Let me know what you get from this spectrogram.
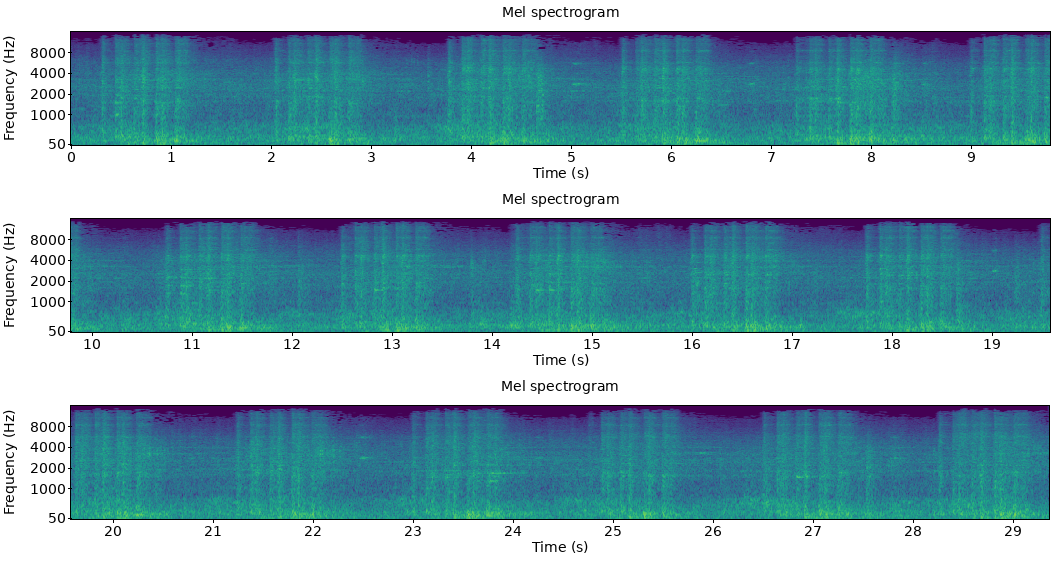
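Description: Empty BNSF coal train rolling by at a steady speed, its car wheels clacking over the rail joints. A loud burst of clickety-clack comes about every second and three-quarters in an even rhythm.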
